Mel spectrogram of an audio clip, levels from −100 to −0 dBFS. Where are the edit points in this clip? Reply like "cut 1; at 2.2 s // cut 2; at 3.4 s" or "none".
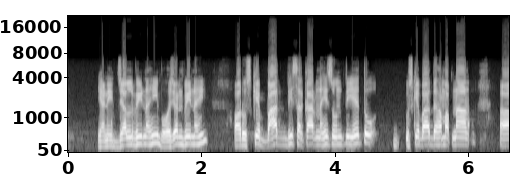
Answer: none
